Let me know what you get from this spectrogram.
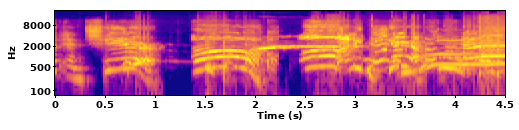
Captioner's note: all cheering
